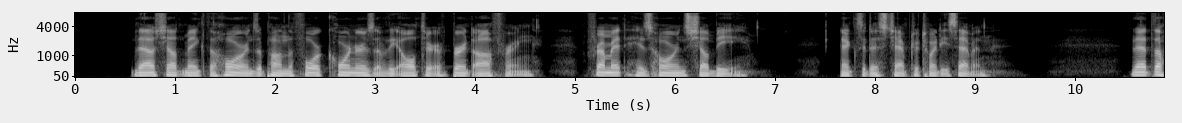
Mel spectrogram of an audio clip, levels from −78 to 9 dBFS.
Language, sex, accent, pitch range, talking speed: English, male, American, 100-120 Hz, 145 wpm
